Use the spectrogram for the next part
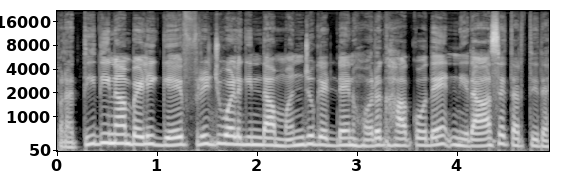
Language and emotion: Kannada, sad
